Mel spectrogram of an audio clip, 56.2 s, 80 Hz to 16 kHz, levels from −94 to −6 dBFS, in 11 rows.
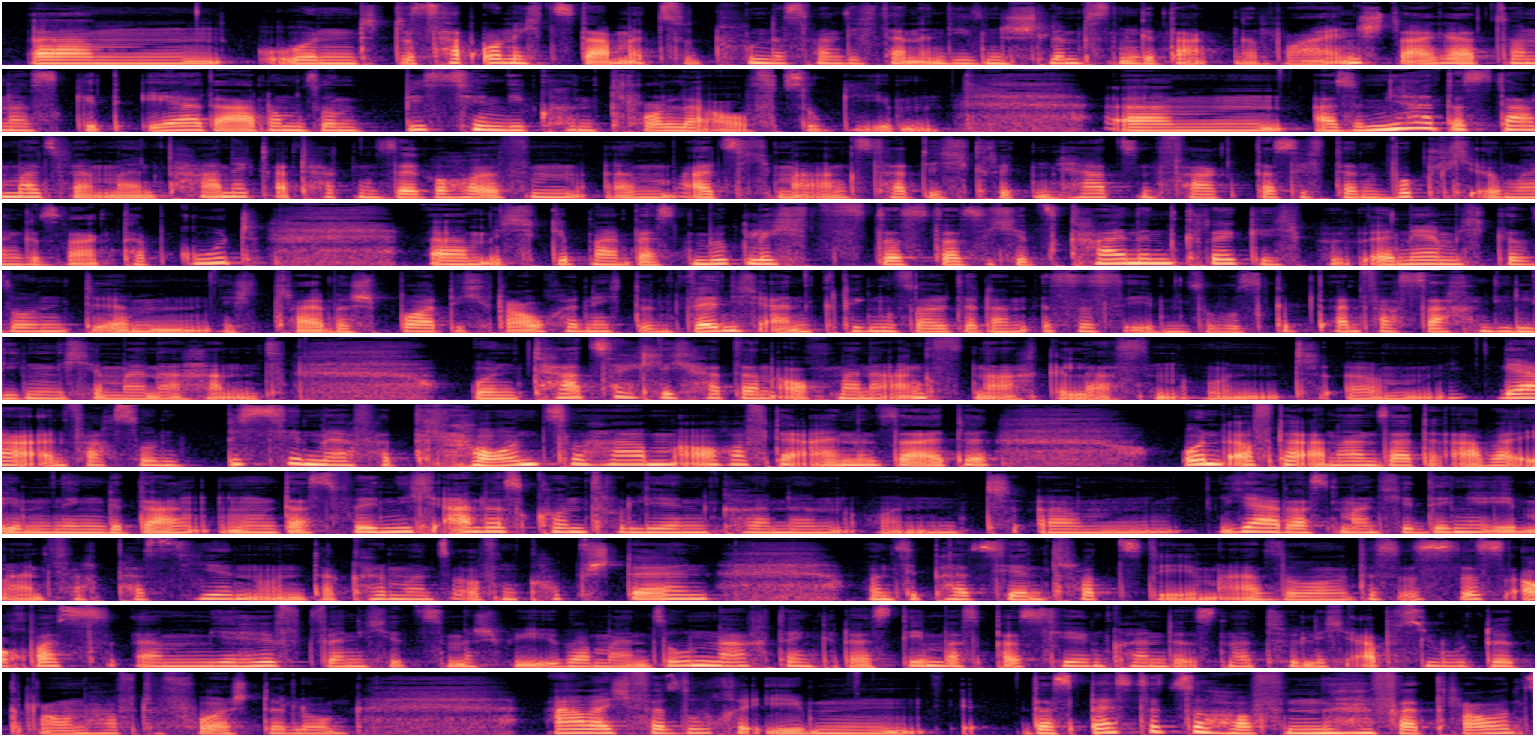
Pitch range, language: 185-220 Hz, German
